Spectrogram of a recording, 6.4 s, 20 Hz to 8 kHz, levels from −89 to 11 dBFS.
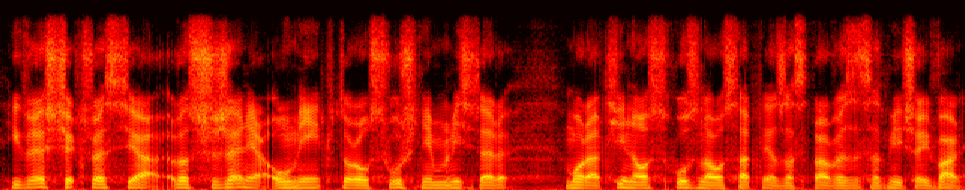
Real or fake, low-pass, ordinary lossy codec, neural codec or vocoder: fake; 7.2 kHz; none; autoencoder, 22.05 kHz, a latent of 192 numbers a frame, VITS, trained on many speakers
